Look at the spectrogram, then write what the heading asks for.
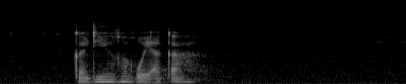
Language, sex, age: Northern Sotho, male, 23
